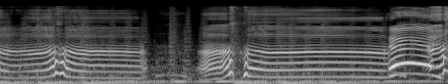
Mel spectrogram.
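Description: A child wailing loudly in two long, drawn-out cries: the first rises and falls, and the second is held on one steady pitch near the end.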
